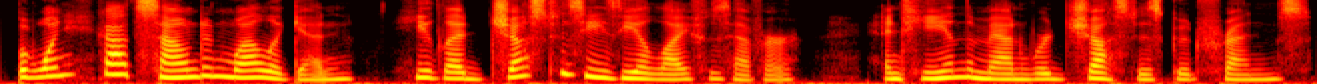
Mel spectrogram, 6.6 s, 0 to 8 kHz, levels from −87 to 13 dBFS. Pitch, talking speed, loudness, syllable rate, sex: 225 Hz, 245 wpm, -18 LUFS, 5.3 syllables/s, female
